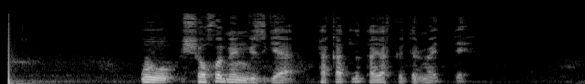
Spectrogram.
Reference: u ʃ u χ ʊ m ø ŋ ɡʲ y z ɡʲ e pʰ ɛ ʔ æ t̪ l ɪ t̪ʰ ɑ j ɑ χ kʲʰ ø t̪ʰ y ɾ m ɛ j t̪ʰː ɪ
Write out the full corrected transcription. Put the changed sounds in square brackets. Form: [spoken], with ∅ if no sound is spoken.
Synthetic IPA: u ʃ [o] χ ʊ m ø ŋ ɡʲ y z ɡʲ [ɛ] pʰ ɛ [q] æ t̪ l ɪ t̪ʰ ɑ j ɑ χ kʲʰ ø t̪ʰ y ɾ m ɛ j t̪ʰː ɪ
